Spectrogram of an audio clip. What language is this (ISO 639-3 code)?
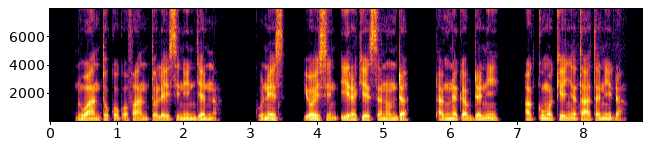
orm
